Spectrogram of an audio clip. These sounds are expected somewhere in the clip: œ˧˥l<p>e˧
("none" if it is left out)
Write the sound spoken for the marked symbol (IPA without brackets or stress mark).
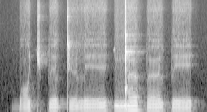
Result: p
